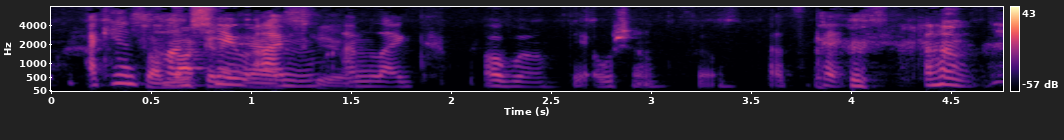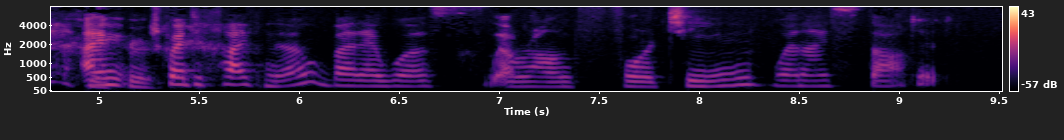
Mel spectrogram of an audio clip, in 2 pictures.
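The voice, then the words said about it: German accent in English. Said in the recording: “All the way from Germany and a cool accent”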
